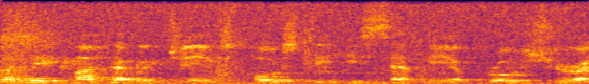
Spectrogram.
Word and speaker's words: Hosty: But yeah, by the way, it is pronounced Hosty. I used to call it Hosty.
